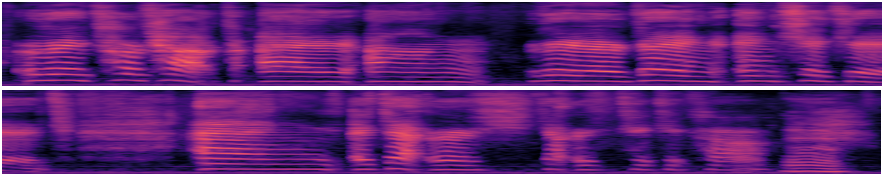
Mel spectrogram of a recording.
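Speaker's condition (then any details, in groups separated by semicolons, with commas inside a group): Jaw cancer surgery; tracheostomy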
